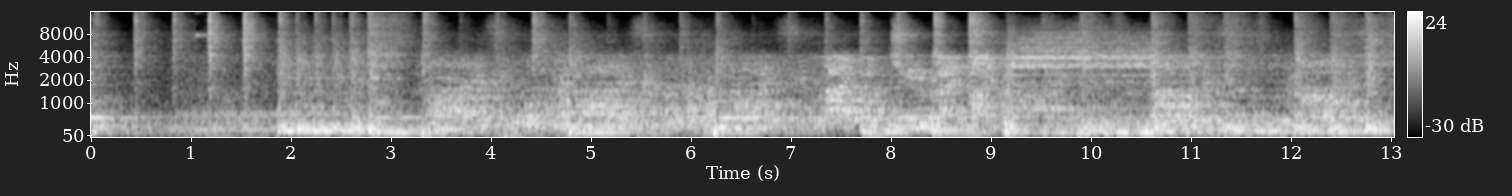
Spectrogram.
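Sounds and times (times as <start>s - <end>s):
choir singing in harmony: 0.0s - 13.0s
drum hits: 0.0s - 13.0s
instrumental accompaniment: 0.0s - 13.0s.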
